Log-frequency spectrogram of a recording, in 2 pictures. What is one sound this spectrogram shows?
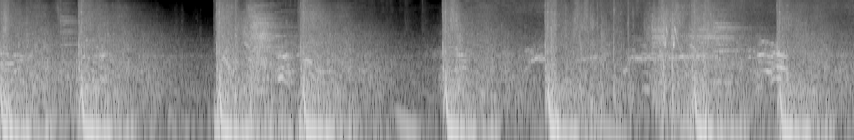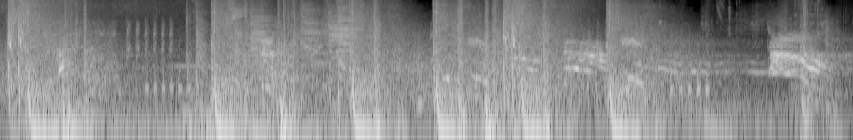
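A gun fires heavy shots again and again.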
